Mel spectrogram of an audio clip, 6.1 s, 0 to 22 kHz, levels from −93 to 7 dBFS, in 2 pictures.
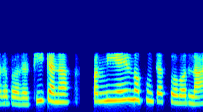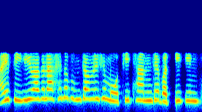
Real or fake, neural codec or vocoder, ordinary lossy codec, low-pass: fake; codec, 24 kHz, 0.5 kbps, DualCodec; none; 3.6 kHz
